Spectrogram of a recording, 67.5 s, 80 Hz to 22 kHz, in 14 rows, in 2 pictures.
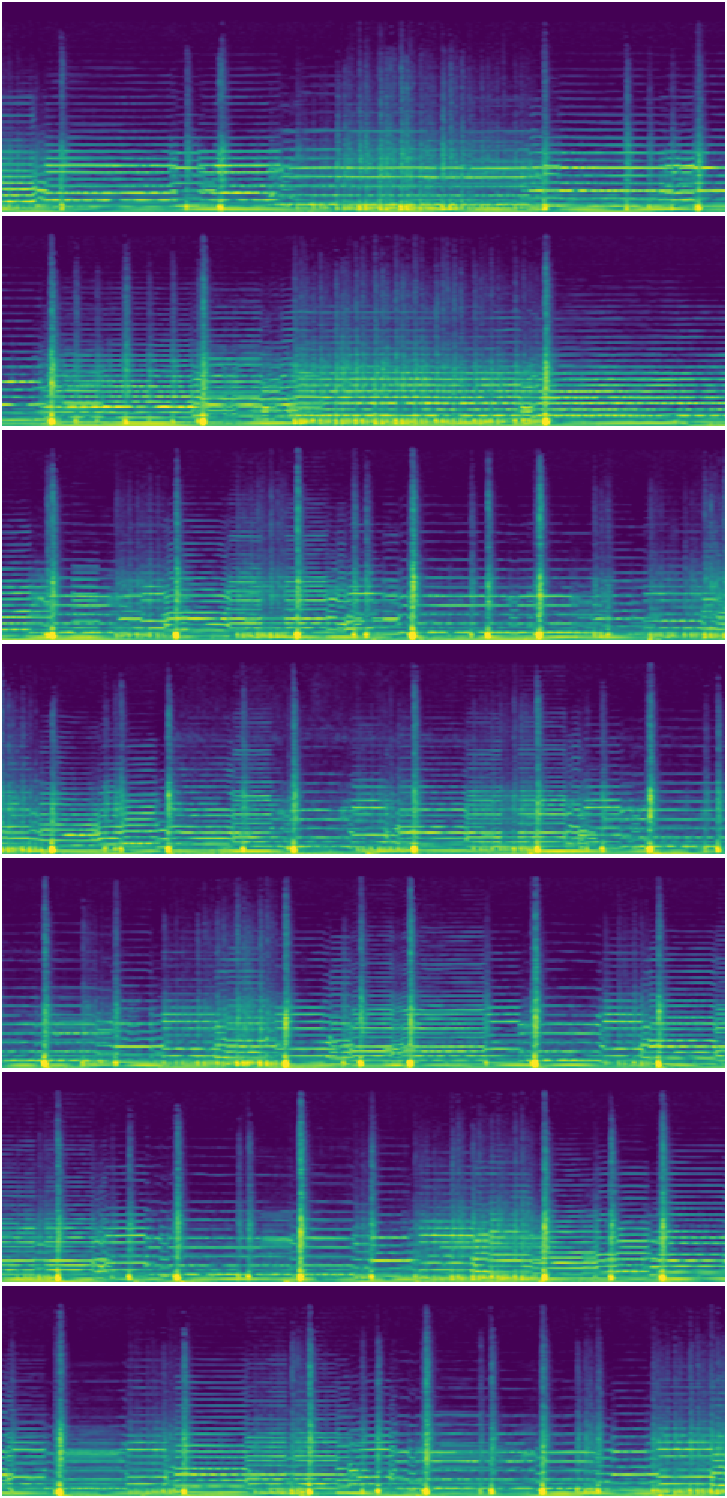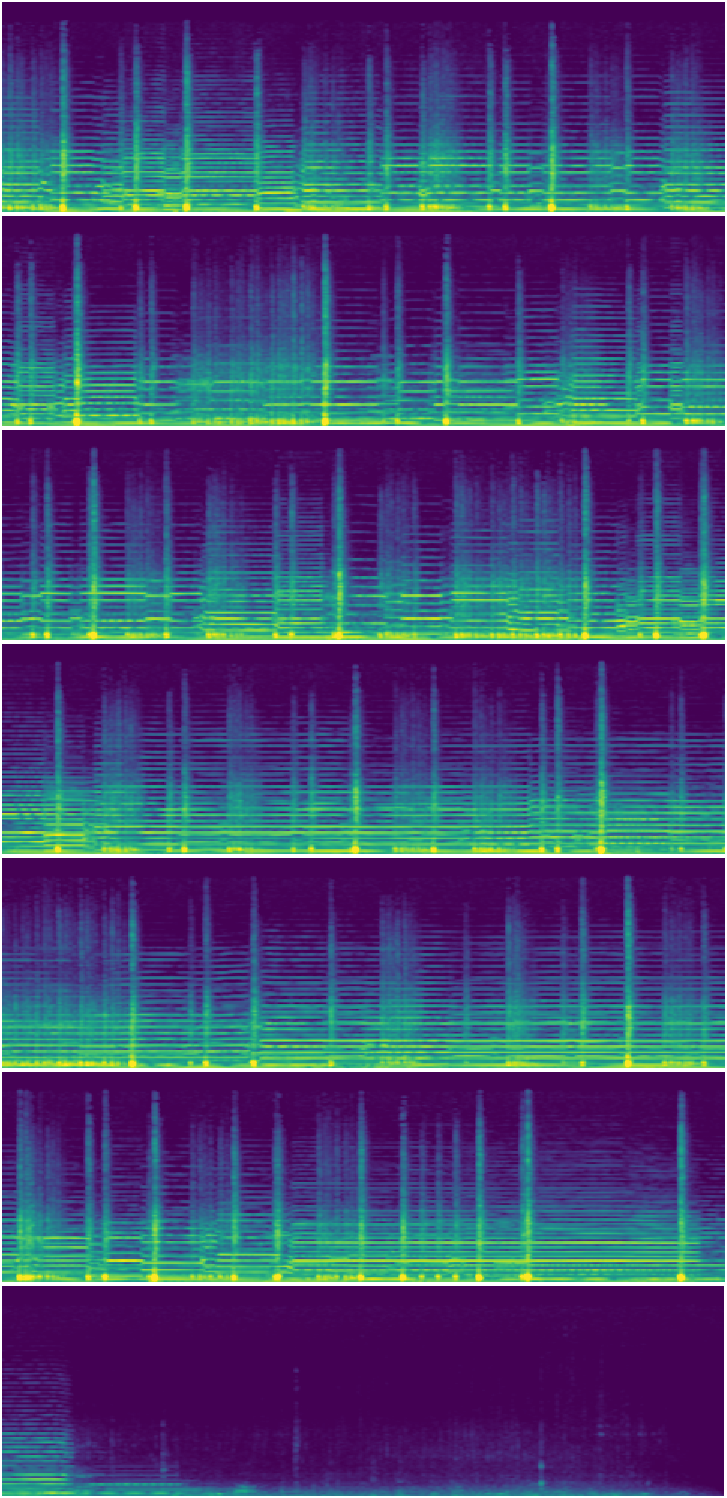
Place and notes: Berlin Tempelhofer Feld, bagpipe players practising
(Sony PCM D50)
